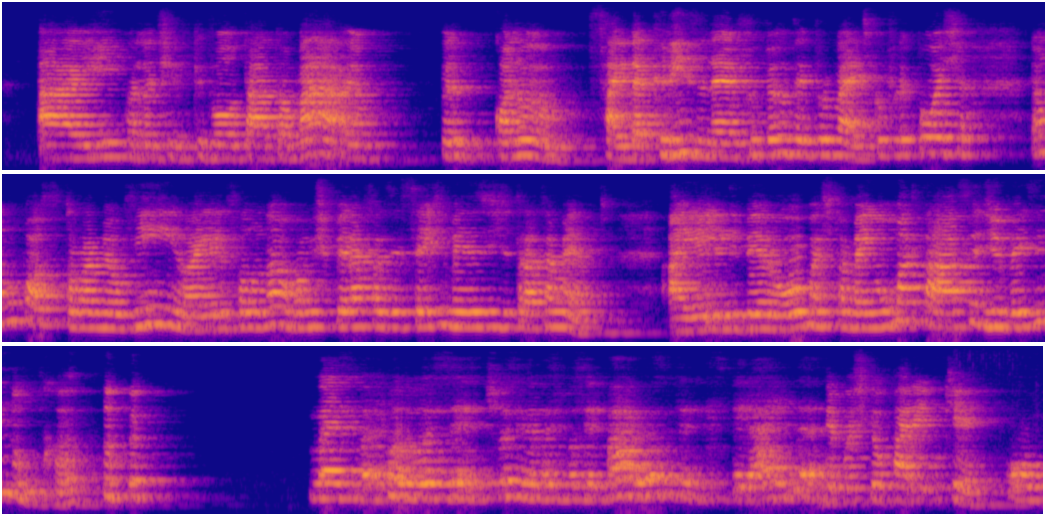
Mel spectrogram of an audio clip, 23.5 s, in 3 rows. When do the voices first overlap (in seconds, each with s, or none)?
none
